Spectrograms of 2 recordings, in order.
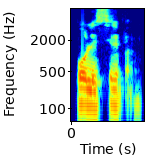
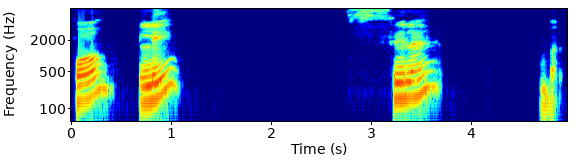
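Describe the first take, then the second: First: Said in the usual way. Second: polysyllable very slow, long pauses between পো, লি and সিলে; syllable by syllable. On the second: Shown as a demonstration. Teacher dictating the fourth term as it is written, syllable by syllable. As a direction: stretch and separate each part of polysyllable.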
